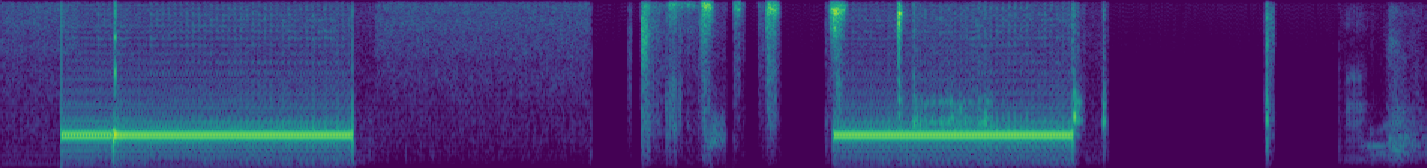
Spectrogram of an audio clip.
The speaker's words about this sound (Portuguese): Só aguardar em linha, tá? Que eu vou transferir o contato.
